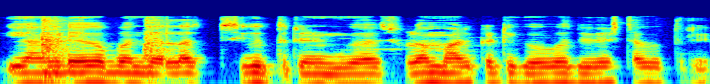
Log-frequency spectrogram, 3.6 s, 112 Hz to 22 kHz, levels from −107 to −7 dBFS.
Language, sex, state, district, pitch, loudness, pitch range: Kannada, male, Karnataka, Dharwad, 110 Hz, -19 LUFS, 110-115 Hz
